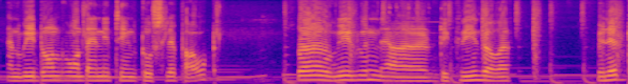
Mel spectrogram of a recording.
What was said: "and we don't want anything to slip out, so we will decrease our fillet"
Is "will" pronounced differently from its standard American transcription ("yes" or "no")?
yes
